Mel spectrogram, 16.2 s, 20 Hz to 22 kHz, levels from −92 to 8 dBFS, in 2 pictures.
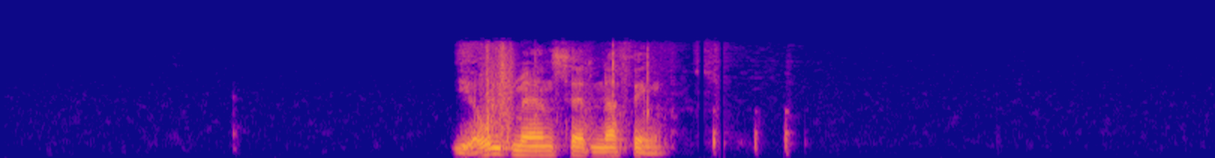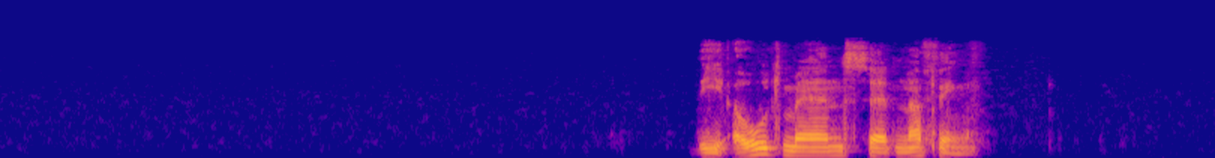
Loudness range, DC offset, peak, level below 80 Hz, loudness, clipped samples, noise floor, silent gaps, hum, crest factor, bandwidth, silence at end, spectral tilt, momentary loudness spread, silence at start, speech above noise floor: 9 LU; under 0.1%; -4 dBFS; -66 dBFS; -18 LUFS; under 0.1%; -80 dBFS; none; none; 20 dB; 7.8 kHz; 1.6 s; -5.5 dB/octave; 12 LU; 3.05 s; 63 dB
